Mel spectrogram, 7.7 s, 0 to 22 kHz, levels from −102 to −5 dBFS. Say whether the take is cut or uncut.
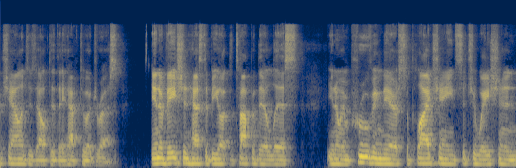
uncut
